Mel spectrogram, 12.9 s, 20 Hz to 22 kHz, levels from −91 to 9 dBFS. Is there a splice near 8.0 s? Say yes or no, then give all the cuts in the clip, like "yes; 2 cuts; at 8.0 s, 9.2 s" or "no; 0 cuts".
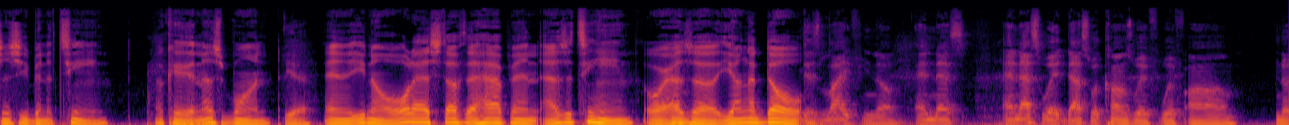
yes; 1 cut; at 8.0 s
